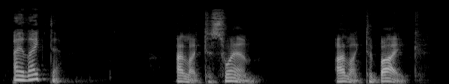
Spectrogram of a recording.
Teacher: When we say it quickly, the word to is pronounced ta.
